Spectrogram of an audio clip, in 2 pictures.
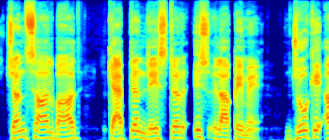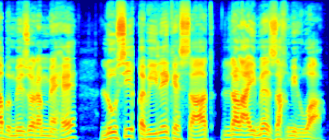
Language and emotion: Urdu, neutral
